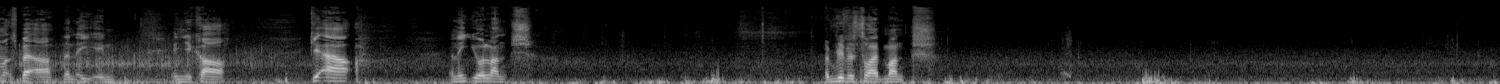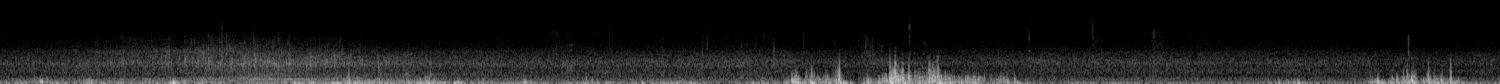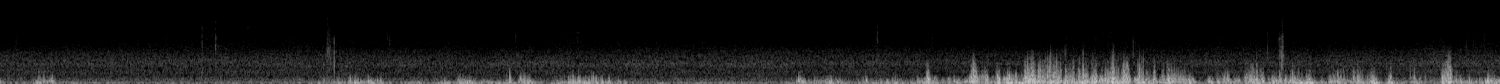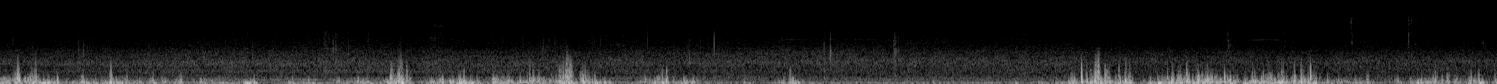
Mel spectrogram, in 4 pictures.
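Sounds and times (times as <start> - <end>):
wind buffeting microphone: 0.0 - 36.7, 37.8 - 59.9.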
